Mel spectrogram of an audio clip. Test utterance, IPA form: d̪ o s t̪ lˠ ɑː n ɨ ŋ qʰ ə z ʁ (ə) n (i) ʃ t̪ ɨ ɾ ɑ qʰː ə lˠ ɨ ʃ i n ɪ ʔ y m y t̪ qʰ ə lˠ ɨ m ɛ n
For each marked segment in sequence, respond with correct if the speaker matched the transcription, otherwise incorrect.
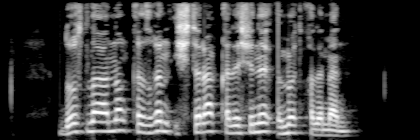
correct, correct

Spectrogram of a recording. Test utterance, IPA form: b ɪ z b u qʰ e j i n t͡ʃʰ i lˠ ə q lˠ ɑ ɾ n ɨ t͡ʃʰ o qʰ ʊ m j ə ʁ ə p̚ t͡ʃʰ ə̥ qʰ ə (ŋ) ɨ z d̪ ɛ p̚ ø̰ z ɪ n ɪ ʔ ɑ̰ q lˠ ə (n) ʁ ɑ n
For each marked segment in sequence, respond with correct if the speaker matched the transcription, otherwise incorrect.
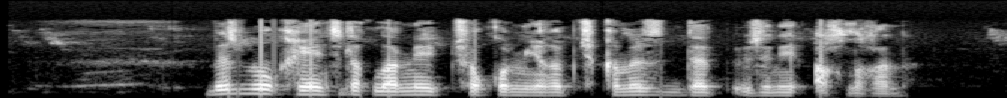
incorrect, incorrect

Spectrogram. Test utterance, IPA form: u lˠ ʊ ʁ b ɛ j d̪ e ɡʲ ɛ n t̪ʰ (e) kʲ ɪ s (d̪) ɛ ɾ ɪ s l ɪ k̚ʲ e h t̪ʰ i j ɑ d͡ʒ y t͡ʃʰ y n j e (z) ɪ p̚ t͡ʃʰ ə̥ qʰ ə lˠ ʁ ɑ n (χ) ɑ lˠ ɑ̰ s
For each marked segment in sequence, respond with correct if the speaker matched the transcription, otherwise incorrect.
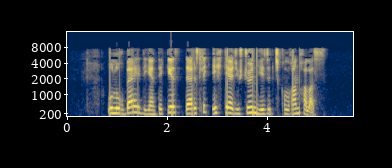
correct, correct, correct, correct

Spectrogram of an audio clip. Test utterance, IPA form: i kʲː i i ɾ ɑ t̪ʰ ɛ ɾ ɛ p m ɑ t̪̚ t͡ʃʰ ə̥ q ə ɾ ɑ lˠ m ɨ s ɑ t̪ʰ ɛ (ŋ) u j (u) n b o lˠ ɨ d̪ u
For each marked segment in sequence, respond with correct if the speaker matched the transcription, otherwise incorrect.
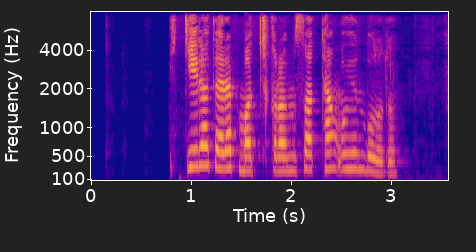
correct, correct

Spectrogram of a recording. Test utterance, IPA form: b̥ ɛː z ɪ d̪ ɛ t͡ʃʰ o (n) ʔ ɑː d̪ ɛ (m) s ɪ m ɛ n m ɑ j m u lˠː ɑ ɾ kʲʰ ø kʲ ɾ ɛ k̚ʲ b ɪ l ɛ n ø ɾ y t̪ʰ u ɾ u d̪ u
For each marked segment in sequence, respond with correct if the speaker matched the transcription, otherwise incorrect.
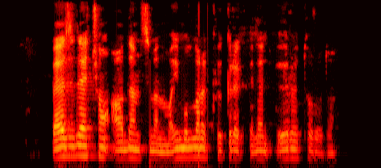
incorrect, correct

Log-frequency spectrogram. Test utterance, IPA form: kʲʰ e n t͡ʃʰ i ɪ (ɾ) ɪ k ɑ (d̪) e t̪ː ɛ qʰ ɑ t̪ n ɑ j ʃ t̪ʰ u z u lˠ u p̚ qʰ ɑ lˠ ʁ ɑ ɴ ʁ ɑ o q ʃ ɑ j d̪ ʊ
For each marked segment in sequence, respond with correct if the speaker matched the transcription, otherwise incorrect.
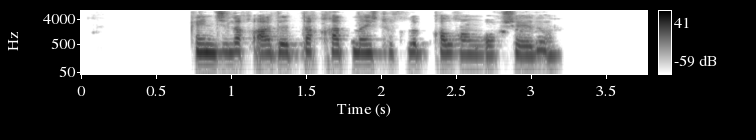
incorrect, correct

